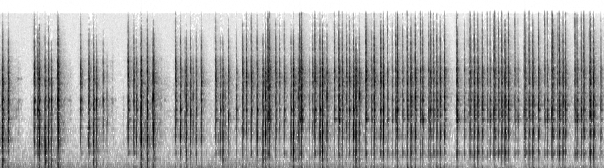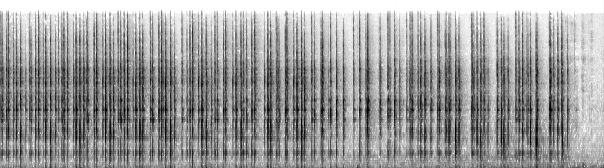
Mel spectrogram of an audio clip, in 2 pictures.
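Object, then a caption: Plastic water jug tapped with fingernails. Long nails tap rapidly on the front of a large, hollow, frosted purple plastic water jug with a flip lid and handle, held in both hands. The result is a quick, continuous run of bright, clicky taps that die away almost instantly, with very little low end.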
